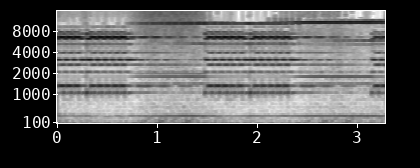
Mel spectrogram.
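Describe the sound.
A mobile phone rings loudly in repeated electronic bursts of steady, bright tones broken by short pauses, with a constant hum underneath and no voices.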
